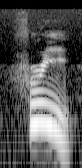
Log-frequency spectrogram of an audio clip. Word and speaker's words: free: Se pronuncia com som de F, de faca, fada, do português. Free, nós utilizamos os dentes superiores e o lábio inferior.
